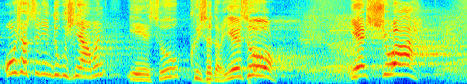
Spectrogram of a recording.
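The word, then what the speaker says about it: ישוע: 누구냐면 예수 그리스도다 예수예수 예슈아 예 아주 원래 우리 본토 발음으로 하면 예슈아 성경의 원래 히브리 발음으로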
